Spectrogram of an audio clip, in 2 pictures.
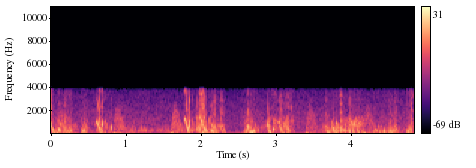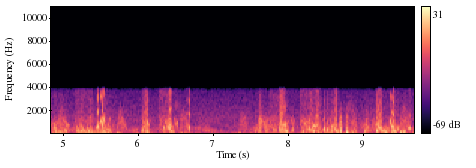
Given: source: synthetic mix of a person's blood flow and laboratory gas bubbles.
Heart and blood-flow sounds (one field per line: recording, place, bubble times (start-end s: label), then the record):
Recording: Doppler ultrasound of blood flow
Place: subclavian vein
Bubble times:
0.00-0.31 s: bubbles
0.41-0.52 s: bubbles
0.57-0.85 s: bubbles
1.76-2.35 s: bubbles
2.56-2.78 s: bubbles
2.85-3.25 s: bubbles
3.61-4.19 s: bubbles
4.29-4.66 s: bubbles
4.75-5.11 s: bubbles
5.15-5.67 s: bubbles
6.03-6.18 s: bubbles
6.27-6.55 s: bubbles
6.62-6.72 s: bubbles
7.54-8.11 s: bubbles
8.16-8.74 s: bubbles
8.99-9.69 s: bubbles
From the record:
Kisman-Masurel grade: 333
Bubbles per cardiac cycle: rolling drumbeat, 9 or more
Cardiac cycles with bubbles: 50 to 99%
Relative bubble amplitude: loud (0.450 to 0.775)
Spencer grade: 3 (all of the cardiac periods contain showers or single bubble signals, but not dominating or overriding the cardiac motion signals)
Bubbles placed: anywhere in the cardiac cycle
